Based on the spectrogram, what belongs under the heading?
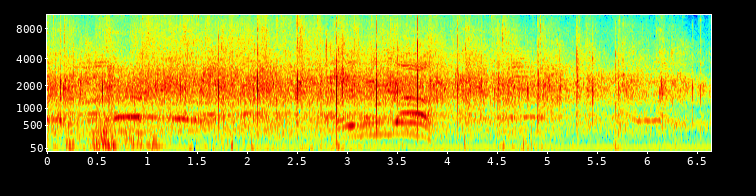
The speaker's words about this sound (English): You ought to clap your hands if you know God is good. You ought to clap your hands if God has ever brought you out. You ought to clap your hands.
